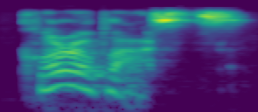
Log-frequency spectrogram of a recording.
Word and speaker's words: chloroplast: going to look like chloroplasts those are the little green dots we just saw in the picture and here's another science word where we don't say the CH we say it like okay chloroplast it's a place where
